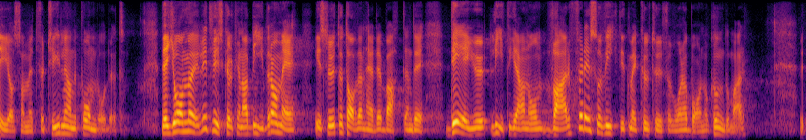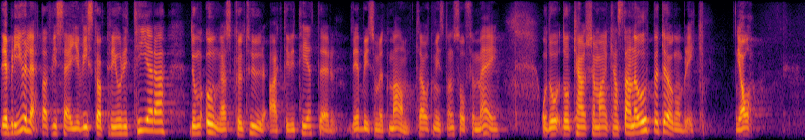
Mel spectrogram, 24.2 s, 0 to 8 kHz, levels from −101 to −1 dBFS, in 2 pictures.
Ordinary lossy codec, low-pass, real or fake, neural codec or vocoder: none; none; fake; codec, 16 kHz, 6 kbps, DAC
